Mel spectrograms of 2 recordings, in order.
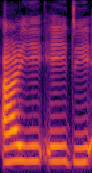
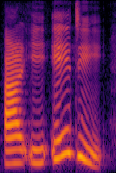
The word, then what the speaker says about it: read: The first one, the base form, when the verb is read, we need to pronounce it as read. But then when it becomes the past tense, the spelling is same, R-E-A-D, but we have to read it as read and not read.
